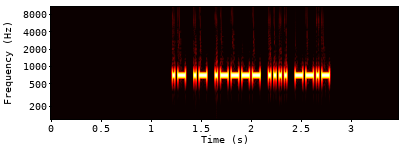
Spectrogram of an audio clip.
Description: Morse code, heard as a keyed tone, about 41 wpm, 700 Hz. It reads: AA1HQ
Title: USA Call Signs - 5 Characters - 4x Character Spacing - 45wpm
